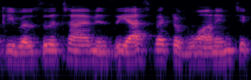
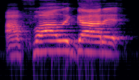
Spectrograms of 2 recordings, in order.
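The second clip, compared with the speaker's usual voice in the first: put-on southern accent; 9 semitones higher, 14 dB louder than usual. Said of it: "putting a southern accent on him".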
